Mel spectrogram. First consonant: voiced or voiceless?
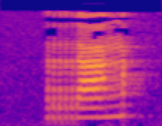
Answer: voiced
